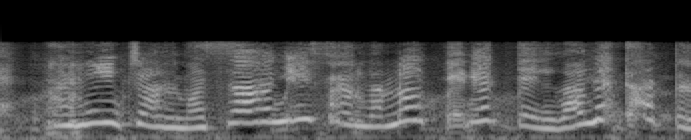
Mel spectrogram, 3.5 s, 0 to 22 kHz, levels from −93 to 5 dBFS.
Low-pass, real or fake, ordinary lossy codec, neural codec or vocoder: 7.2 kHz; fake; none; codec, 16 kHz, 1 kbps, FreqCodec, larger model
